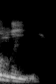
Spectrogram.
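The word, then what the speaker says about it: lede: So what's a lead? And no, I did not misspell it. L-E-D-E.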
